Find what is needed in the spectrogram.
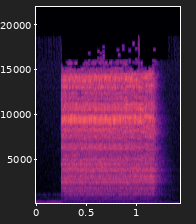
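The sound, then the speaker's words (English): A harsh, loud electric front door buzzer of an apartment sounds once, a continuous rasping drone held for about a second before cutting off abruptly, preceded by a faint low hum. “But he's surprised when the front door buzzer buzzes.”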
